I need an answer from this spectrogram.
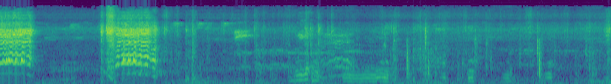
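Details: Goats handled for deworming ahead of weaning at around three to four months in the Philippines; two harsh, loud bleats open the recording, followed by a softer wavering call and a person speaking quietly.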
